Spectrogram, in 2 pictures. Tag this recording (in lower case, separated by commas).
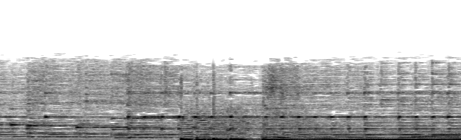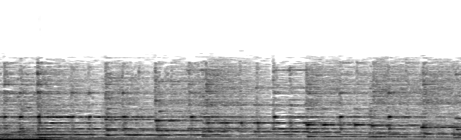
music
